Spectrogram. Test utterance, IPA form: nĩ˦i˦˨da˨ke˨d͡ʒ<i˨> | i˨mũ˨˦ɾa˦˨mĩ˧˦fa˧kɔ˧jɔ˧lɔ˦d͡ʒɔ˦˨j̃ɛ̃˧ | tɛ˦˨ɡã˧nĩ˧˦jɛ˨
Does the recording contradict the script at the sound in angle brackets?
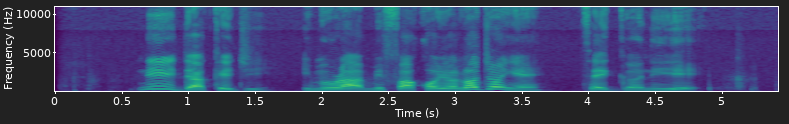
no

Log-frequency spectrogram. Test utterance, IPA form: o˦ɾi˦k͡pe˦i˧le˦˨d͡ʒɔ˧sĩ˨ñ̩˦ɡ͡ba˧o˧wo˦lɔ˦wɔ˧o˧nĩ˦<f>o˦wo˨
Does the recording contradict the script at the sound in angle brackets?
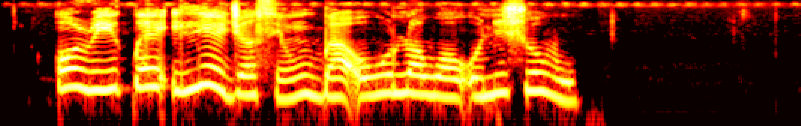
yes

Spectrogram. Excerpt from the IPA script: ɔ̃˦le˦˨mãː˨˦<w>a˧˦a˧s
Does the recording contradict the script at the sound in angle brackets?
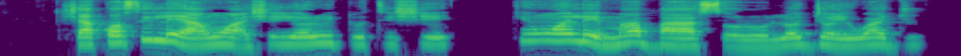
yes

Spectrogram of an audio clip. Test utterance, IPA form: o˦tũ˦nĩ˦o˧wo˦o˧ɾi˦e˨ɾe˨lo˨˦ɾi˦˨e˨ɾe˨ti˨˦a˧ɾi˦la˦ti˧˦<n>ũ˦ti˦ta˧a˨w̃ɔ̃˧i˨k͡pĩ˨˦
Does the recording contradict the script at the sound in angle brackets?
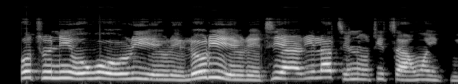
no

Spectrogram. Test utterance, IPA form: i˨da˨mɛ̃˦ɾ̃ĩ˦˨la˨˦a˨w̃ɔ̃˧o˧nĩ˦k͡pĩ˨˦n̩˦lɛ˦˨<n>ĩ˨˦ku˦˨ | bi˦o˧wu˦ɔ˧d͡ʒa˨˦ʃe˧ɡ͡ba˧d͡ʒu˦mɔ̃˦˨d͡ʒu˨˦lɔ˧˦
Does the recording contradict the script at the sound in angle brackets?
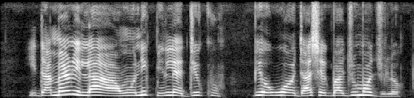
yes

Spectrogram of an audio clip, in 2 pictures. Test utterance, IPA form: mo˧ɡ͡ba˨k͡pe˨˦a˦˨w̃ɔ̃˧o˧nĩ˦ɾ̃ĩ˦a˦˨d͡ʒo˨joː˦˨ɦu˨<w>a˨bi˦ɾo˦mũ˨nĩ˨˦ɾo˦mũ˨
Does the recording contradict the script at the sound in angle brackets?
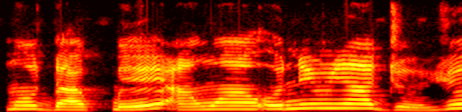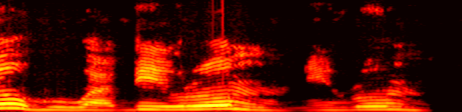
no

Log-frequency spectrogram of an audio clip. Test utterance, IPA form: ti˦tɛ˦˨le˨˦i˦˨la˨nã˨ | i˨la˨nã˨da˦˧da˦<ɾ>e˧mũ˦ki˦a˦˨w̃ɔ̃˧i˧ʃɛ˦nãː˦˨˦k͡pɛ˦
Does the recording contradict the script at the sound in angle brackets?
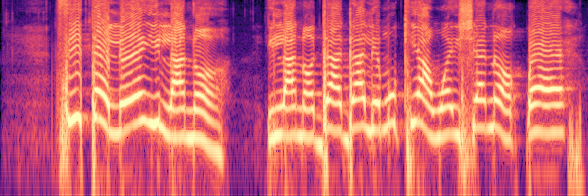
yes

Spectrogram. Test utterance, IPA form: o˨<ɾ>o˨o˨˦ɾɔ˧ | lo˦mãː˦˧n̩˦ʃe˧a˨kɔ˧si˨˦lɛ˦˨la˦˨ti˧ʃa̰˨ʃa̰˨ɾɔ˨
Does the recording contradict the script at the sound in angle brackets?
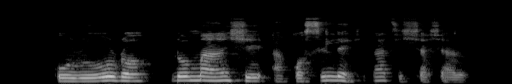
no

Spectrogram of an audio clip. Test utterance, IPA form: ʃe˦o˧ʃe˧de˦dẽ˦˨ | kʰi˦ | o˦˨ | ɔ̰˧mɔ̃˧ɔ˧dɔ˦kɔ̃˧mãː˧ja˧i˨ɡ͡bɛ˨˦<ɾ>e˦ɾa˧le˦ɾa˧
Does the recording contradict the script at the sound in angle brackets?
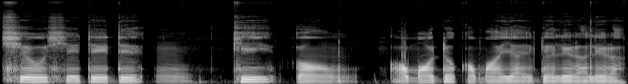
yes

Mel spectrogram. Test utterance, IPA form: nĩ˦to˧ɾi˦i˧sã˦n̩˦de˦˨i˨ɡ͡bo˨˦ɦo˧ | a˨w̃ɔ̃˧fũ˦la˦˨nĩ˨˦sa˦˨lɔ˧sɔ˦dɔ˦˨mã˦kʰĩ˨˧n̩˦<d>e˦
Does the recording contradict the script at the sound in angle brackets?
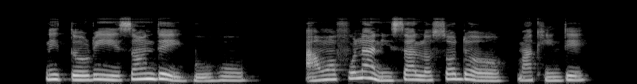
no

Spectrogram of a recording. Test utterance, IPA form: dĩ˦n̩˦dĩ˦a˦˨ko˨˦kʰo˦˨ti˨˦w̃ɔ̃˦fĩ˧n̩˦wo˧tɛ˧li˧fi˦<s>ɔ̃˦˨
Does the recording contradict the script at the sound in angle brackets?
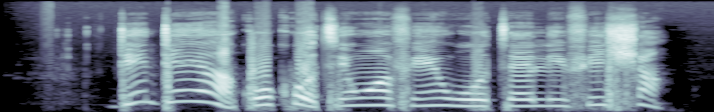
yes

